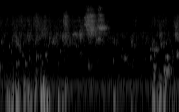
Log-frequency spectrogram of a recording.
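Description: Small birds chirping now and then, with a few low thumps in the first half second.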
